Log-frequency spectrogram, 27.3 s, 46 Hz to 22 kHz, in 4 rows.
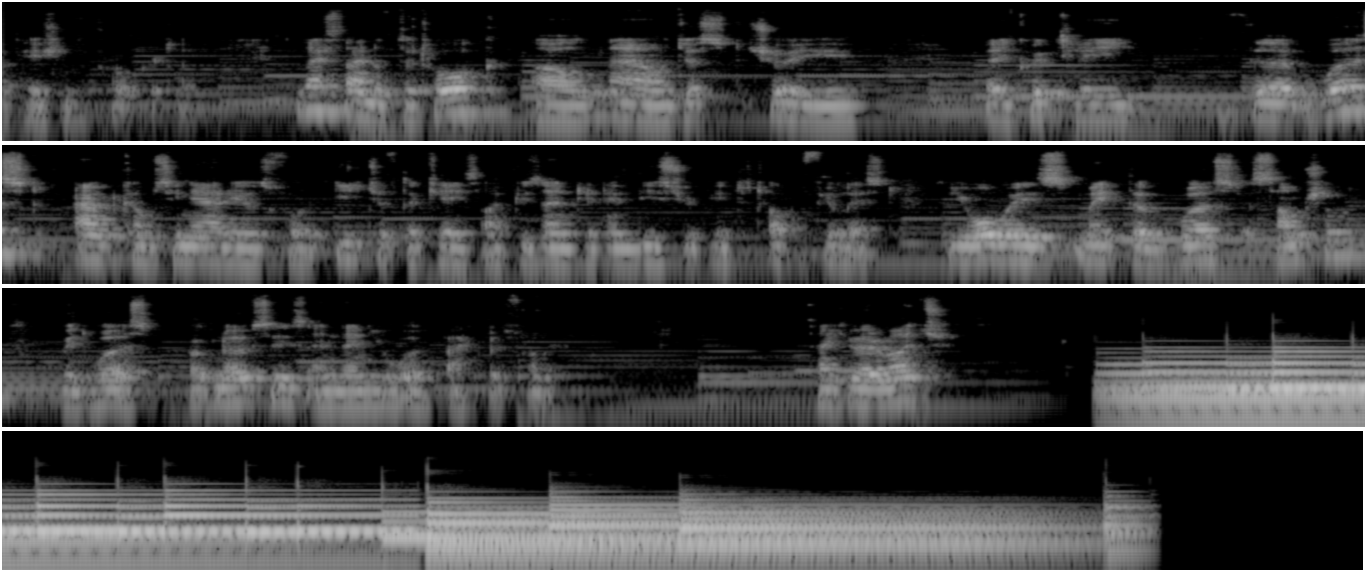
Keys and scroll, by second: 3.6 Right, 17.3 Right, 18.4 Right.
